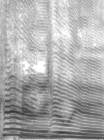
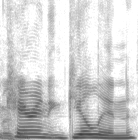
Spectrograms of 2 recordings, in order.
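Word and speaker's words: Karen Gillan: we were talking about was karen jillian but john travolta no sorry karen gillen sorry karen my god and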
